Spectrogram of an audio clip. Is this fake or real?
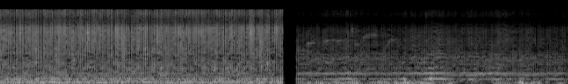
fake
